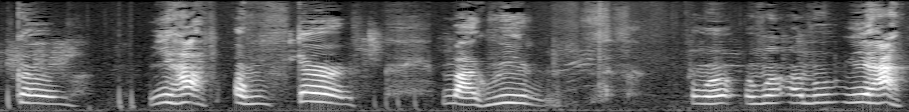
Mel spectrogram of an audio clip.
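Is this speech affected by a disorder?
Yes: disability affecting speech; speech not clear.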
